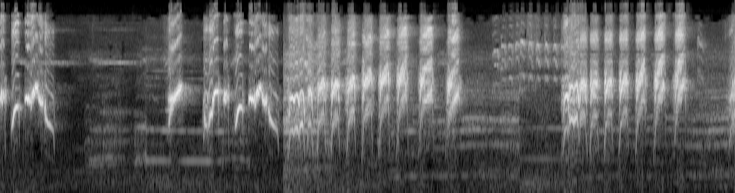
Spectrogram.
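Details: Red-whiskered bulbul calls used to lure wild birds: loud, chattering strings of bright, warbled notes with rising and falling phrases, a dense run in the middle and another burst near the end.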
